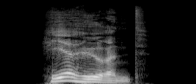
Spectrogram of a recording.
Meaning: present participle of herhören
- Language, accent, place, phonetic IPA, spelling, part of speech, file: German, Germany, Berlin, [ˈheːɐ̯ˌhøːʁənt], herhörend, verb, De-herhörend.ogg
